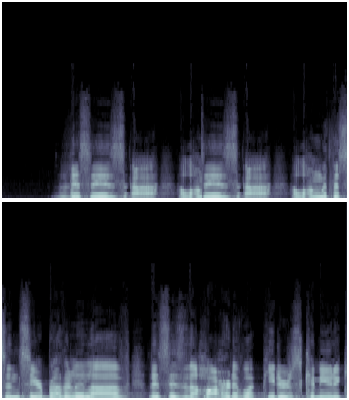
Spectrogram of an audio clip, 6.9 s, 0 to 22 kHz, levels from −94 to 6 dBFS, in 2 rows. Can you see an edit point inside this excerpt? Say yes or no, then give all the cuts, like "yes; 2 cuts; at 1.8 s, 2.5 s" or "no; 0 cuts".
yes; 1 cut; at 2.0 s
